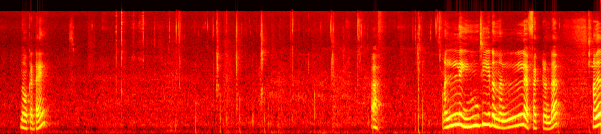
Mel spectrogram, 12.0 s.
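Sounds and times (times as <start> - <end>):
faint chewing with mouth clicks: 2.3 - 7.4, 8.0 - 8.9.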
